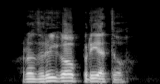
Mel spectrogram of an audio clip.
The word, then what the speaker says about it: Rodrigo Prieto: Killers of the Flower Moon, Rodrigo Prieto.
